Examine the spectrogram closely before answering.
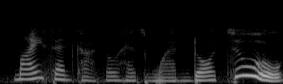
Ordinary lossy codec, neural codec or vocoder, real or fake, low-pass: none; codec, 16 kHz in and 24 kHz out, 1 kbps, XY-Tokenizer; fake; 5.4 kHz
